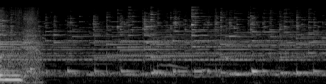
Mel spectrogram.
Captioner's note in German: Kuhglocken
